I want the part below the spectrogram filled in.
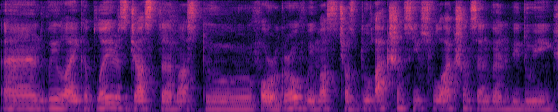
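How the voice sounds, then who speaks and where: A man who speaks Tatar and Russian natively, talking in halting English with many fillers and restarts in a personal vlog. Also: fairly low pitch, flat delivery, warm tone, echoey room, distant mic. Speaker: vlogger. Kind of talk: unscripted personal monologue.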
